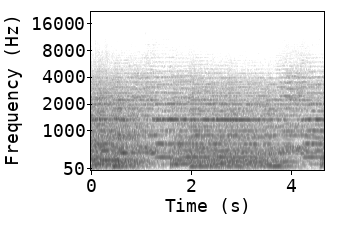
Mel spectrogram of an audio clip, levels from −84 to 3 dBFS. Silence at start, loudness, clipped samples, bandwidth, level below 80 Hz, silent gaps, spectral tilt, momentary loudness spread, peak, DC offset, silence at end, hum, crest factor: 0 s; -31 LUFS; under 0.1%; 12 kHz; -60 dBFS; none; -7 dB/octave; 6 LU; -16 dBFS; under 0.1%; 0 s; none; 14 dB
